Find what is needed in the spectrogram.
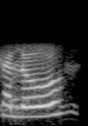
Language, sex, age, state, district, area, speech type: Maithili, female, 18-30, Bihar, Muzaffarpur, rural, conversation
